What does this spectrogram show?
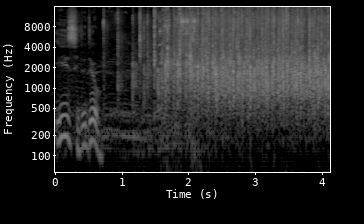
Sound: audience applauds

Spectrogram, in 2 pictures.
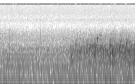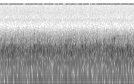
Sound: bubbling sounds

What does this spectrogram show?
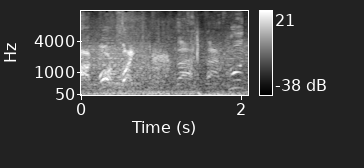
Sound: The Bf 109 F laughs

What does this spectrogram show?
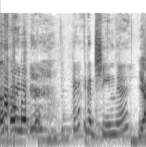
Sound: laughing

